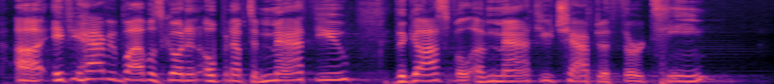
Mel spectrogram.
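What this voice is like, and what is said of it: Strained voice, losing it. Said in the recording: “Pardon my voice, it's going already. I was belting out the song.”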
